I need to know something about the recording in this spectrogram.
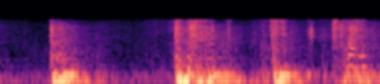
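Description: A police sergeant forces a door open: four heavy, booming blows land at uneven intervals, each with a short rumbling decay, and no one speaks.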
